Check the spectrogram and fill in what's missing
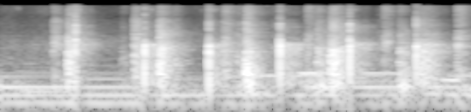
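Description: A congregation claps in acclaim of the Lord during a church gathering, with a string of irregular hand claps ringing over sustained singing or music in the room.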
